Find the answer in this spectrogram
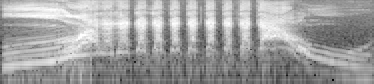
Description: scream

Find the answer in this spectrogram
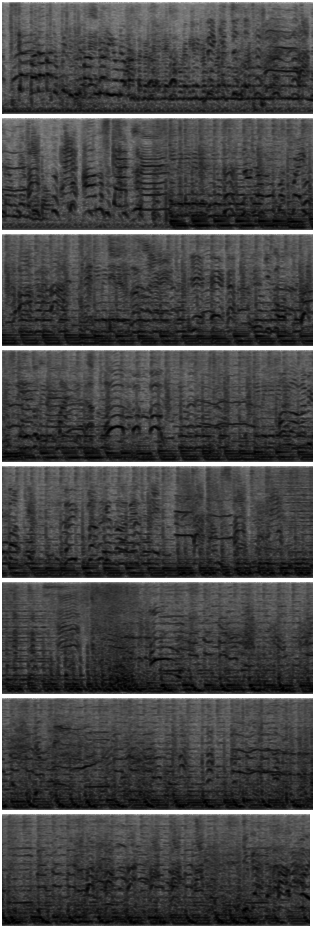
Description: scat

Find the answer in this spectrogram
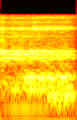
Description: ping

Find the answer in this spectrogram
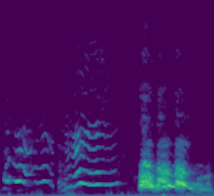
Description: bark

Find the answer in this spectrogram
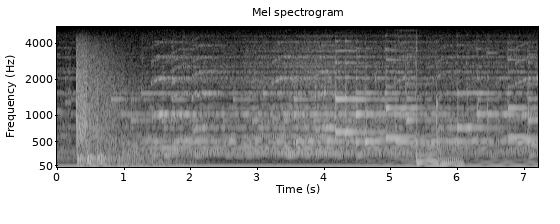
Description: theme song

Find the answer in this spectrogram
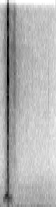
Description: golf swing

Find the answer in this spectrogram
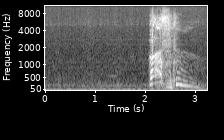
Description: Sneeze

